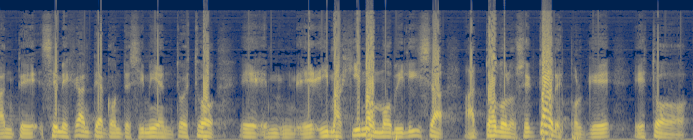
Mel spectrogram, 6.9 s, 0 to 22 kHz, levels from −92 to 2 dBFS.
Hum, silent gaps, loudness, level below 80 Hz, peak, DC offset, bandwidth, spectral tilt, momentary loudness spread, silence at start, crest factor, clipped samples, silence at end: none; none; -14 LUFS; -36 dBFS; 0 dBFS; 0.8%; over 20 kHz; -4.5 dB/octave; 8 LU; 0 s; 14 dB; 0.2%; 0.05 s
